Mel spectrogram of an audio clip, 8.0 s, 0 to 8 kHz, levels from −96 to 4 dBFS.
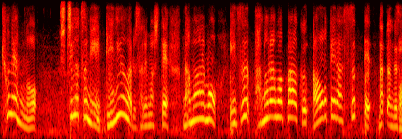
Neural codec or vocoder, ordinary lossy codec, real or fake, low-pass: codec, 24 kHz, 3 kbps, HILCodec; Opus, 16 kbps; fake; 7.2 kHz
